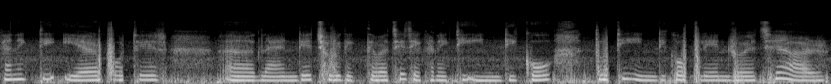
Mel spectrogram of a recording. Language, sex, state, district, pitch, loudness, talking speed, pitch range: Bengali, male, West Bengal, North 24 Parganas, 195 Hz, -18 LUFS, 135 wpm, 190-210 Hz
